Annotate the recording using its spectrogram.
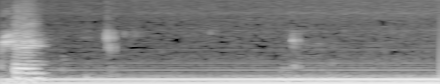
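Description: Steady electrical mains hum on the recording, a loud low buzz with many evenly spaced overtones, heard plainly in a gap between words.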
